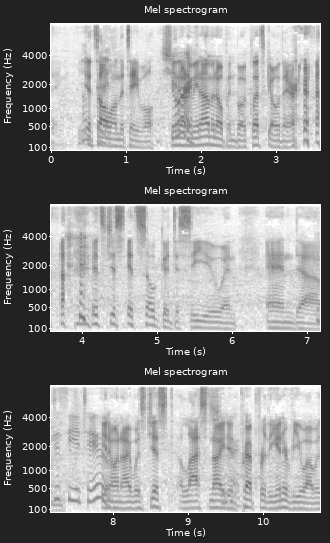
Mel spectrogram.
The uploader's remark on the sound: Special on-location episode from the Innovation Now conference in Pittsburgh. Various conference attendees.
